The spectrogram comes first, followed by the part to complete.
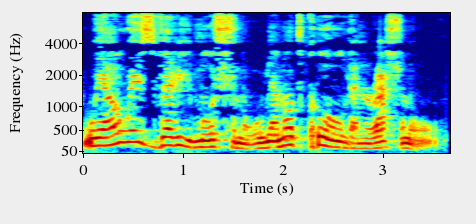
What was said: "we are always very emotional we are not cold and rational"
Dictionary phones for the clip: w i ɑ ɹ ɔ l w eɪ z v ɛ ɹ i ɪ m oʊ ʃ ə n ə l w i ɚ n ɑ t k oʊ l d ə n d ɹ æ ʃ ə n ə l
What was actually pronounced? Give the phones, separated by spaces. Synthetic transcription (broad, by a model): w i ɑ ɹ ɔ l w eɪ z v ɛ ɹ i ɪ m oʊ ʃ ə n ə l w i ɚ n ɑ t k oʊ l d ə n ɹ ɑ ʃ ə n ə l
